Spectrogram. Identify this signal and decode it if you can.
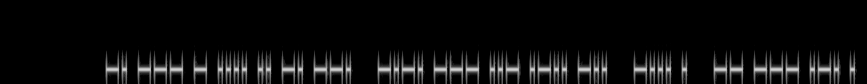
Morse code, heard as a keyed tone, about 30 wpm, 700 Hz. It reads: NOTHING COULD BE MORE
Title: Sentences from Top 500 Words 30wpm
